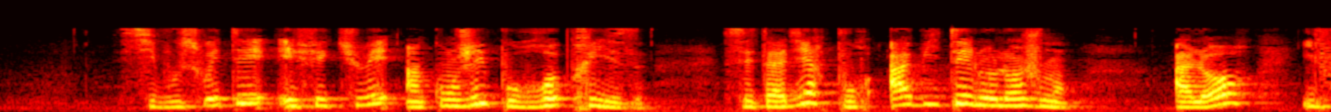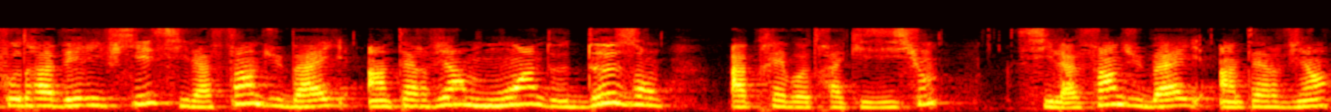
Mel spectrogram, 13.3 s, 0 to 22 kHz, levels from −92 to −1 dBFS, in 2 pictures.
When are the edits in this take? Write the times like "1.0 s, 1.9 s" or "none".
11.5 s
